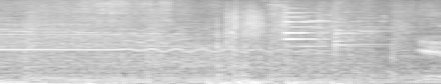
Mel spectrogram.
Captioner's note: metal clangs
